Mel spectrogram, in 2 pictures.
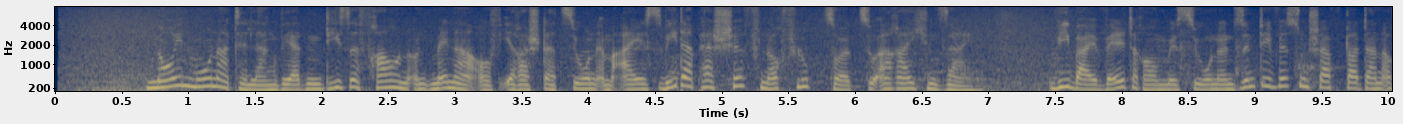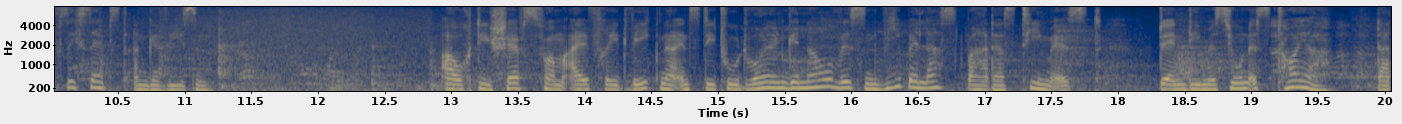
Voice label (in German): Doku; NDR; Typisch; Feuerwehrmann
